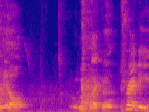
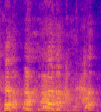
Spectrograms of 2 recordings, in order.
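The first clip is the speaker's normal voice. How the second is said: loud laugh; 7 semitones higher, 6 dB louder than usual. Real, not acted. Laughing at parking story.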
